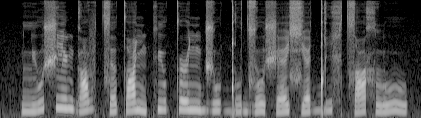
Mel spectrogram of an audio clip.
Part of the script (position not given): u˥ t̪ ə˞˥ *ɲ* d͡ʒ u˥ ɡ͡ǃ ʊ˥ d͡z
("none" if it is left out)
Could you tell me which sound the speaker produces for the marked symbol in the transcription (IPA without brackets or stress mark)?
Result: ɲ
